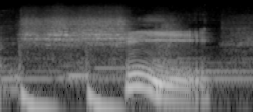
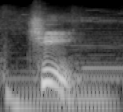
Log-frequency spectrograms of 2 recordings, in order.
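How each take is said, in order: First: It starts with a soft hushing 'sh' sound. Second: It starts with a harder, sharper 'ch' sound. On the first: The speaker calls it right. "es como si estuviéramos callando a una persona haciendo shh" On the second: The speaker calls it wrong. "suelen decir chi, un poco más golpeado"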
